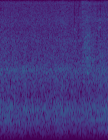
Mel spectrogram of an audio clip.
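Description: The Jakarta-Bandung high-speed train on a test run gives off a faint, steady rumble, heard as a smooth continuous rolling hum without distinct beats.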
